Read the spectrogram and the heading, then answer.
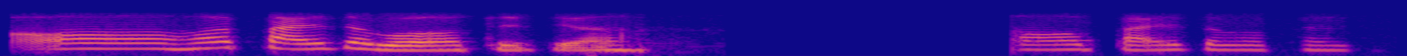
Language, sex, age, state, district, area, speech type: Assamese, female, 18-30, Assam, Nagaon, rural, conversation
